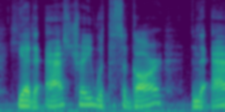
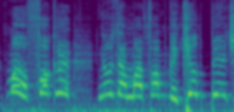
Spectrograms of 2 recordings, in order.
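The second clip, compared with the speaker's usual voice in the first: high, raised mock yell of angry inmates. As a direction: throw your voice up high like a furious inmate across the wing. Inmates yelling across the wing.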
